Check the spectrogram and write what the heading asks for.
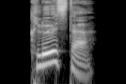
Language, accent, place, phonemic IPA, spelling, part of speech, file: German, Germany, Berlin, /ˈkløːstɐ/, Klöster, noun, De-Klöster.ogg
- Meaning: nominative/accusative/genitive plural of Kloster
